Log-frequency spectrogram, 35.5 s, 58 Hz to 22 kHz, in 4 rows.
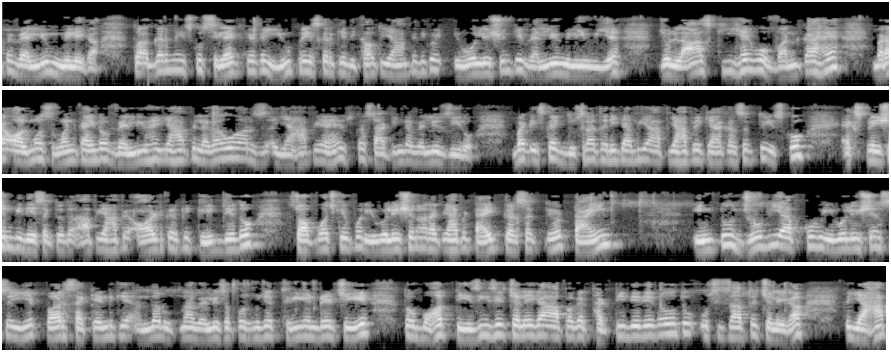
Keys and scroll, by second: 2.6 u, 22.2-25.2 typing, 29.1 3, 29.6 0, 33.2 BackSpace, 34.5 3.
